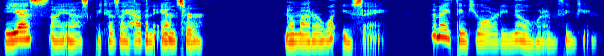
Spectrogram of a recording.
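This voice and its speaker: A woman playing a gentle demonic mentor in an ASMR fantasy roleplay, speaking softly with formal, measured, reassuring diction and often near a whisper. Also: on the low side, fairly even intonation, gravelly, husky, dry recording. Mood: probing, teacherly. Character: gentle demonic tutor, female mentor to a young royal.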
